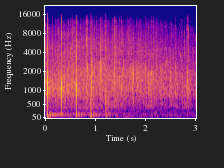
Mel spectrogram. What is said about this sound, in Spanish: Creo que eso merece un aplauso hacia Dios.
